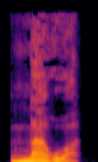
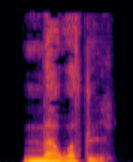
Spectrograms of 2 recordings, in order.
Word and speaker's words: Nahua: It isn't pronounced as it's written. We say Xochitl, and the language is Nahua, not Nahuatl. The name Xochitl appears only a few times in the novel, but the emperor Axayacatl comes up constantly.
